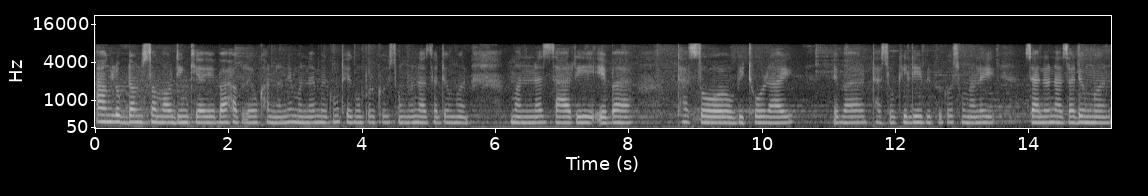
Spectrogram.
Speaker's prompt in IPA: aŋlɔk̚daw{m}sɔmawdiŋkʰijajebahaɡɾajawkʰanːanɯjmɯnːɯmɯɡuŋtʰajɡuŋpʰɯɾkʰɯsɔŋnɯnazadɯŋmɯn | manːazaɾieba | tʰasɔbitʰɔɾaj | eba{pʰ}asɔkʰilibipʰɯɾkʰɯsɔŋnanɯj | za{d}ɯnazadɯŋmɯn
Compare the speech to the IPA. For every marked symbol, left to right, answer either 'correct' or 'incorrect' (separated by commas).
incorrect, incorrect, incorrect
